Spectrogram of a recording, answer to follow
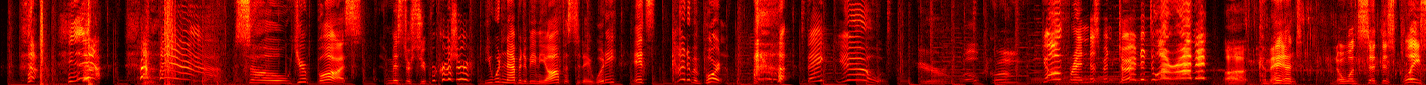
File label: Animation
